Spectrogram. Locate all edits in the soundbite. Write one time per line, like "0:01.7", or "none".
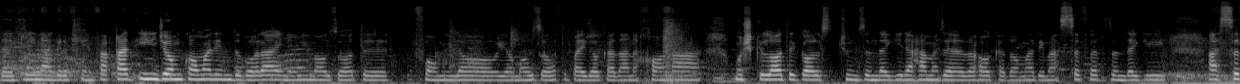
0:09.4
